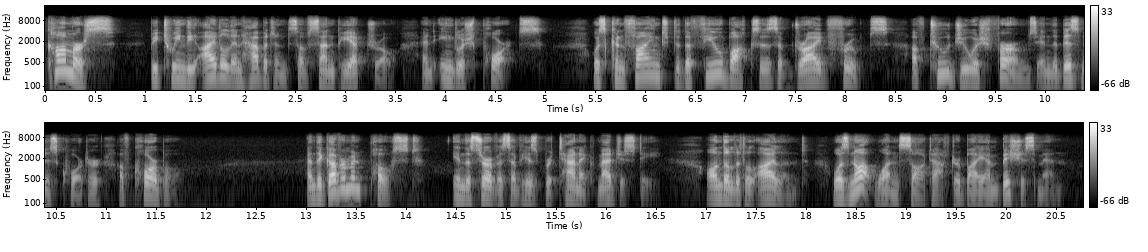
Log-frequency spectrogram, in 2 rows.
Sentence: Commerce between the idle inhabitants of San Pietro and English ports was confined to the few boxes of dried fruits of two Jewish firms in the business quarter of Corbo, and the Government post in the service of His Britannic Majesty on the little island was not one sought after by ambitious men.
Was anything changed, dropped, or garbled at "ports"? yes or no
no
